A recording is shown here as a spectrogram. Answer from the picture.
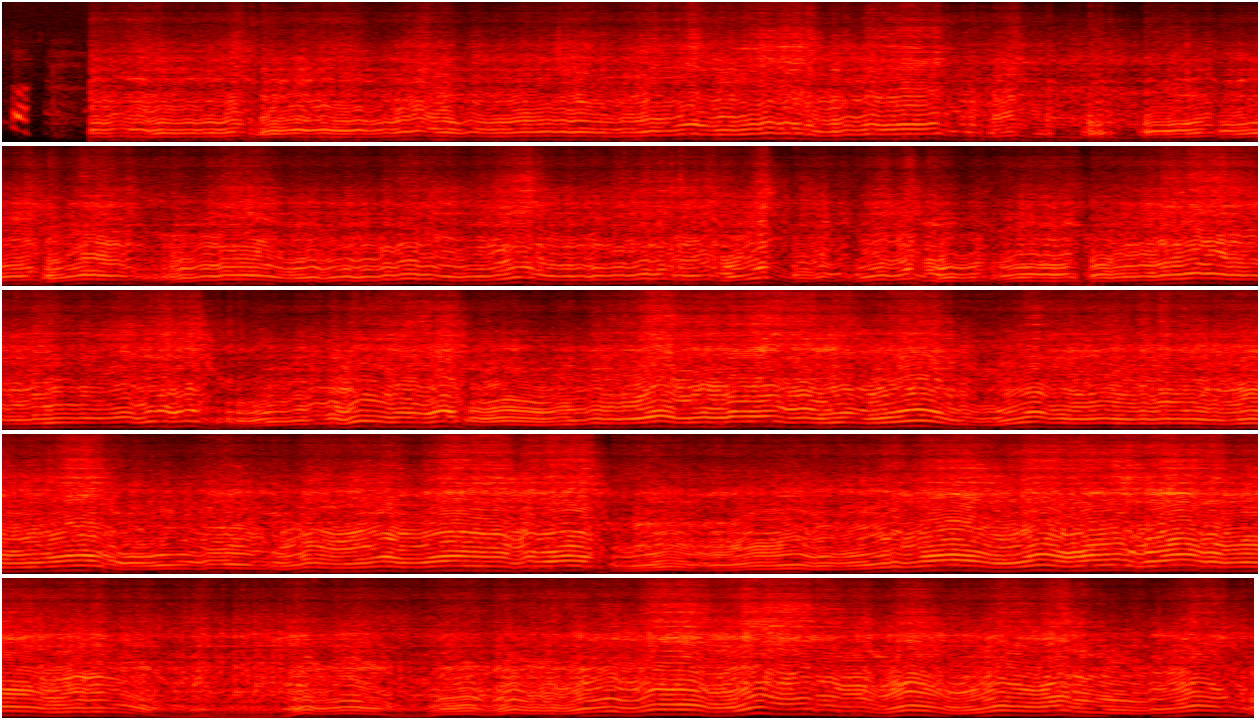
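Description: Dirt bike engine being ridden over rough bush ground, its revs rising and falling constantly with the throttle. The engine comes in just after a brief quiet moment at the start.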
